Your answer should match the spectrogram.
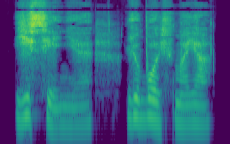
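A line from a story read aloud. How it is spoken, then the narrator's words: Whisper. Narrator (Russian): прошептал Эггард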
